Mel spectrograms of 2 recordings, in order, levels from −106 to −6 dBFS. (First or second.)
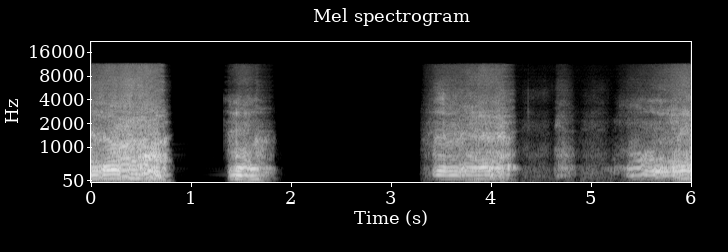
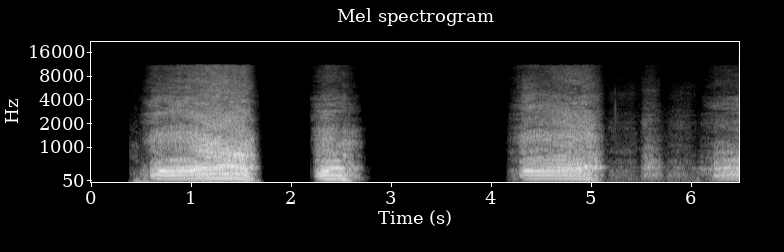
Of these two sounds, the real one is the second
